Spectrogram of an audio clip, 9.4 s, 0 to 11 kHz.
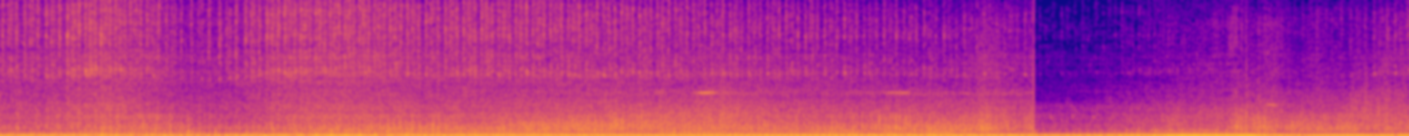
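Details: GMC Yukon XL, 6L80E transmission after replacing shuddering torque converter with billet unit, idling: steady even low rumble, no knocks, shudder or whine; driver-side exhaust gasket at Y-pipe noted not fully sealed; healthy idle.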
